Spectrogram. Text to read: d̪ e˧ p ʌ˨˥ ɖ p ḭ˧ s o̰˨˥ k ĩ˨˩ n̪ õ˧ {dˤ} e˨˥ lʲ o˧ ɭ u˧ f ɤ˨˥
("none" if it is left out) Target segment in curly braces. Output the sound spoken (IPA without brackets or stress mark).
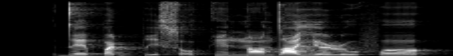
dˤ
